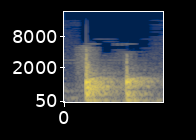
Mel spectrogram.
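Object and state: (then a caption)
Wooden table. Two knocks on a wooden table, each a short, hollow knock with a mid-pitched body around 875 Hz that fades quickly, the second slightly quieter than the first.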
